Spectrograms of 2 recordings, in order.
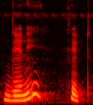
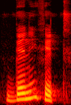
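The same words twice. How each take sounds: First: benefit slow and soft, weight on बे, फिट left light; slow stress demo. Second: Said in the usual way. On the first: Shown as a demonstration. Teacher to students, slowly showing the word's stress. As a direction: drawl benefit slowly, leaning on the first syllable. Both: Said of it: "इस पे जोर नहीं दिया गया".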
